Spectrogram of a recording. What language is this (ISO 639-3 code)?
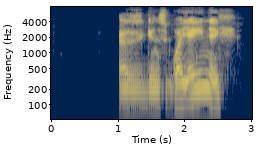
kab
